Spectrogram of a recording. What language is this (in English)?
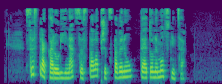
Czech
